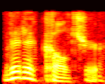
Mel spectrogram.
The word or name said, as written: viticulture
